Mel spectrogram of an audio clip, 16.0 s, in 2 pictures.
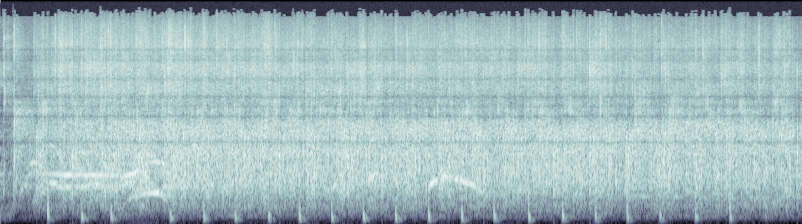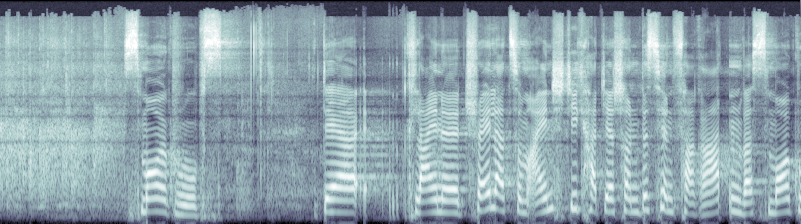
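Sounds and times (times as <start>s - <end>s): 
audience applause: 0.0s - 9.3s
speech: 9.5s - 10.3s, 11.2s - 16.0s.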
